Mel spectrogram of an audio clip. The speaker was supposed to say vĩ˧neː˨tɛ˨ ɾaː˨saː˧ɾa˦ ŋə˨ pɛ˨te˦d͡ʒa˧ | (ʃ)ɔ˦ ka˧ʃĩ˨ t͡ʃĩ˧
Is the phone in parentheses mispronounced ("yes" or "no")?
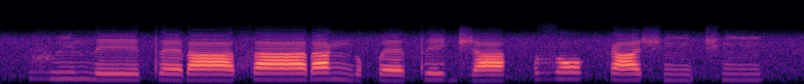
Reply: yes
